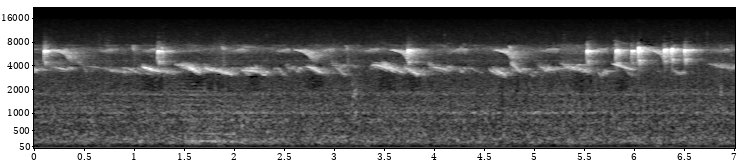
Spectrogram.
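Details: Indian scimitar babbler calling: bursts of high, clipped notes and short rising-falling whistles repeated in uneven clusters over several seconds, with faint background hiss.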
